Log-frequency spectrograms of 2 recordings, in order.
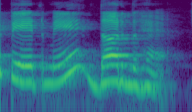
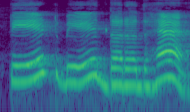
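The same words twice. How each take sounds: First: दर्द as one syllable, "dard"; correct दर्द. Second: दर्द stretched into two syllables, "da-rad"; mispronounced दर्द. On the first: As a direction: run र straight into द in दर्द, no vowel between. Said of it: "अब इसका सही क्या है?". (दर्द में र और द जोड़कर बोलना) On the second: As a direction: slip an extra vowel into दर्द, saying "darad". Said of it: "दर्द गलत होता है". (दर्द को गलत ढंग से "दरद" बोलना) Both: Shown as a demonstration.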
